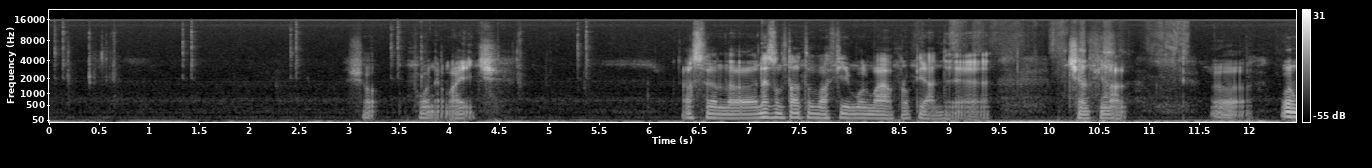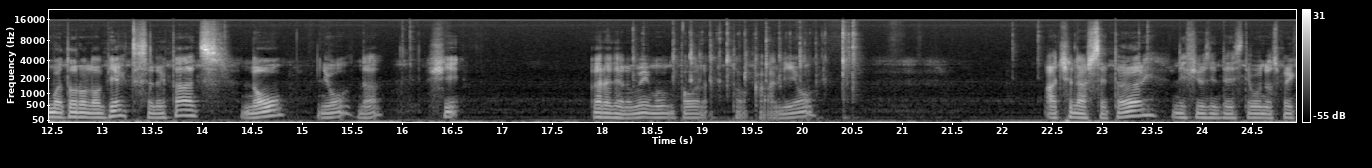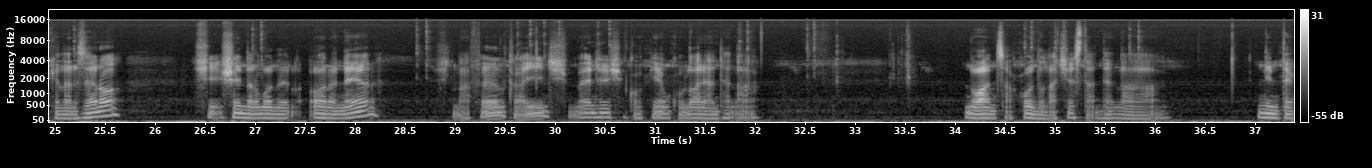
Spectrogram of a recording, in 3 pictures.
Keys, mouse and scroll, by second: 2.8 click, 7.6 right click, 14.8 click, 16.4 click, 22.7 click, 23.5 click, 25.5 click.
